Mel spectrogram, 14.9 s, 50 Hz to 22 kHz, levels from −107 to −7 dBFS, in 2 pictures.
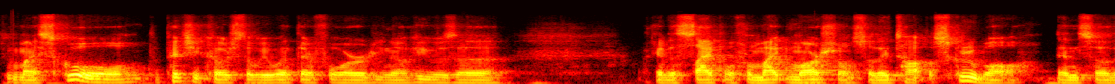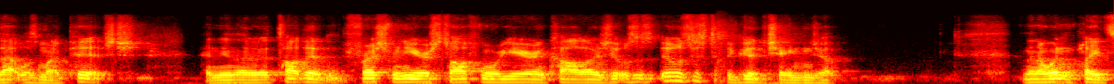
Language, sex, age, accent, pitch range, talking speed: English, male, 30-49, American, 95-115 Hz, 240 wpm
